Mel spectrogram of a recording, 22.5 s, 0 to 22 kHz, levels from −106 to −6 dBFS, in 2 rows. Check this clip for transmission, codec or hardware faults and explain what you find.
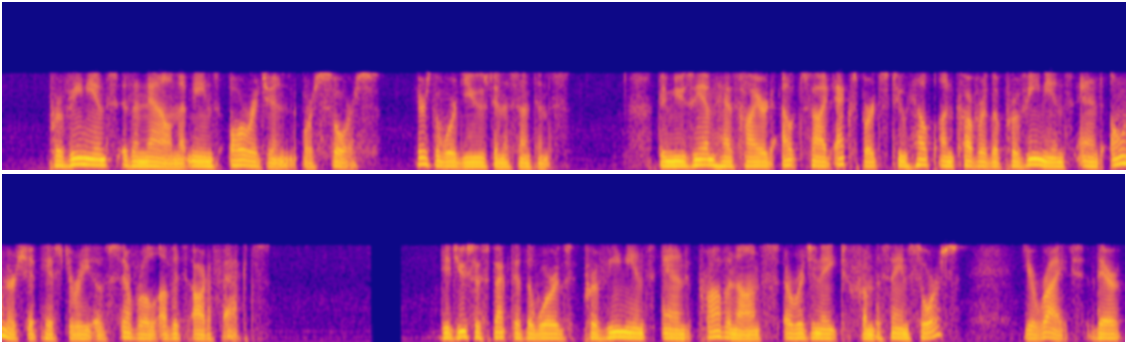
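Two AMR rate drops are present in this narrowband mobile speech. From 10.68 to 13.07 s, and from 17.27 to 18.58 s just before "originate from the same", the codec falls to fewer bits. The band stays the same and there is no gap, but the voice turns buzzier and more synthetic. That fits a drop from 12.2 to 5.9 kbps.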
